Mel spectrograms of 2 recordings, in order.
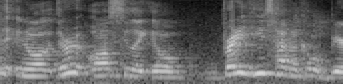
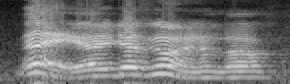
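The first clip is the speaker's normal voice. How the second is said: mock drunk man speech, louder; 6 dB louder than usual. Retelling what a drunk guy said in conversation: imitating a drunk guy. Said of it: "he's drunk as shit".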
